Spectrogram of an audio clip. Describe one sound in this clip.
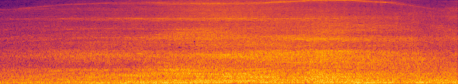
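A city bus drives past close by with a loud engine roar.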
